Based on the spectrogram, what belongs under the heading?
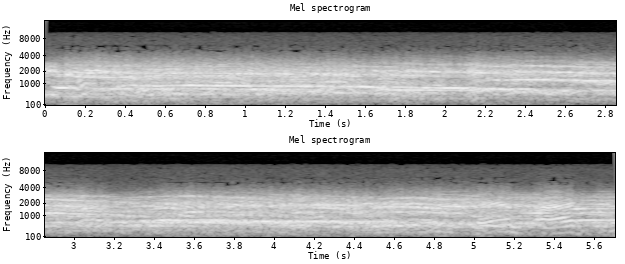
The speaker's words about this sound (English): The crowd cheering wildly there while they're carrying George Mercer on their shoulders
